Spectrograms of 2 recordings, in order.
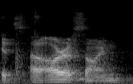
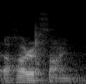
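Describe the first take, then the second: First: The noun starts with a vowel sound. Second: The noun starts with an h sound. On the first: The apartment belongs to a man. "The one when it's his apartment" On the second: The apartment belongs to a woman. "and her apartment"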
